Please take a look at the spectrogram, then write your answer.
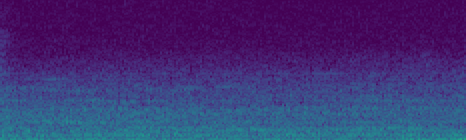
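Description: An ATR turboprop airliner taxis toward the runway at Aberdeen airport, its engines giving a steady, loud broadband drone with a low rumble that holds constant throughout without any talk.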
